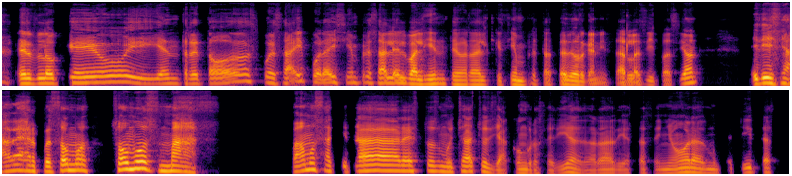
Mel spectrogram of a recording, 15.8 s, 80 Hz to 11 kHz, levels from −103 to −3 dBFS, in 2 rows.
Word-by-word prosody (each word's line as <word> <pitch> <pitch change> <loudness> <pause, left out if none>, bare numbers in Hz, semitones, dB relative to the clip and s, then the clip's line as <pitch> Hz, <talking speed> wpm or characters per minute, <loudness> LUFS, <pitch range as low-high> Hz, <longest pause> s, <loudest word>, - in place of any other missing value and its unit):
el 150 0 +5
bloqueo, 170 +6 +1
y 150 -5 -2
entre 145 0 -3
todos, 145 - -4
pues, 165 -6 -7
ahí 210 - -2
por 215 - -5
ahí - - -1
siempre 175 +1 -11
sale 80 - 0
el 80 - -1
valiente 135 - +1
¿verdad?, 120 0 -2
el 120 0 -4
que 115 -2 -14
siempre 115 -1 -5
trata - - -3
de - - +1
organizar - - -2
la - - -2
situación 155 - -4 0.5
y - - +2
dice:"A 160 -1 +5
ver, 175 -2 0
pues, 150 -3 +1
somos 185 0 +3 0.2
somos 215 +1 +7
más, 165 -1 +2 0.7
vamos 200 +2 +1
a 165 - -2
quitar 175 +3 +3
a - - +3
estos 165 0 -4
muchachos", 150 -1 -3
ya - - -7
con 105 0 -10
groserías, 100 +4 -10
¿verdad?, 100 +3 -10
y 100 - -15
a - - -15
estas 100 - -18
señoras, 110 +4 -5
muchachitas, 120 +4 -12
150 Hz, 170 wpm, -25 LUFS, 120-175 Hz, 0.7 s, somos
